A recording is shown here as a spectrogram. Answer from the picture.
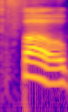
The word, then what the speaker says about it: pho: So please tell me, if people pronounce it pho, it looks P-H-O. People always think it's pho, but it's pronounced pho.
